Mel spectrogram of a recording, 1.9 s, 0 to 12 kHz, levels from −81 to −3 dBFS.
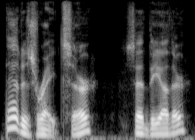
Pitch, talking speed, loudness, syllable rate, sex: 115 Hz, 215 wpm, -16 LUFS, 5.2 syllables/s, male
